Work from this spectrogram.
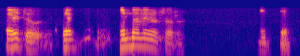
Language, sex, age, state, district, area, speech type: Kannada, male, 60+, Karnataka, Gulbarga, urban, conversation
